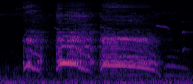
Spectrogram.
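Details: Rooster crowing at dawn on a countryside farm: a loud, harmonic crow of about two seconds, broken into three parts. The middle part is strongest and the end falls away, over a low rural background hum.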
